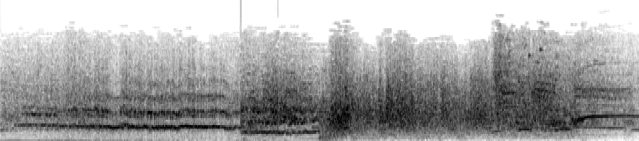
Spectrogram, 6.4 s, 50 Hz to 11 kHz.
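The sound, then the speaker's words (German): A Mazda RX-7 driven by a drunk driver races at about 120 km/h into a dead-end street with a rising engine whine, then tires squeal loudly in a long, harsh skid, the screech dominating the noisy scene with no talking. “Mit 120 kmh flügte er mit seinem Mazda RX-7 durch parkende Autos und in die Menge und hinterließ dabei eine Spur der Verwüstung.”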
